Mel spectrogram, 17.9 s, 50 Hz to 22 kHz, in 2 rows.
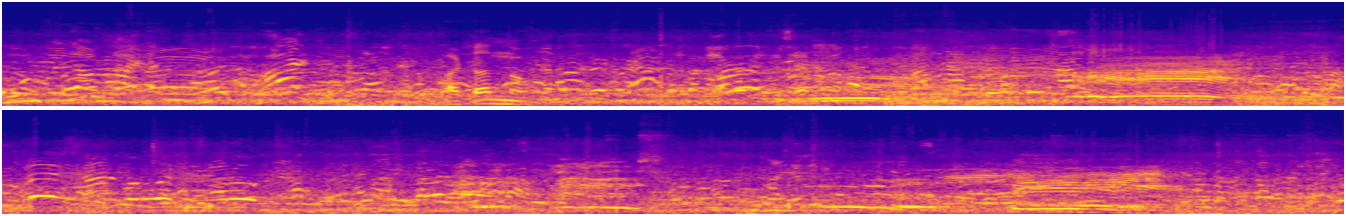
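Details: Sahiwal bull calf at a busy cattle market in Kurigram, Bangladesh, on 27 July 2024; several drawn-out moos rise and fall among steady crowd chatter and people talking.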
